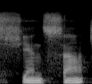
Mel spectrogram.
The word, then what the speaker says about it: Scientia: Ignis Scientia, Ignis Scientia in ecclesiastical pronunciation.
